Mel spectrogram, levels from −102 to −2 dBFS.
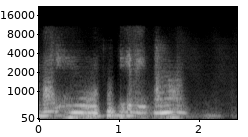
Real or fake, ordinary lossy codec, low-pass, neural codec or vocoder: fake; none; 10.8 kHz; codec, 44.1 kHz, 0.9 kbps, DAC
